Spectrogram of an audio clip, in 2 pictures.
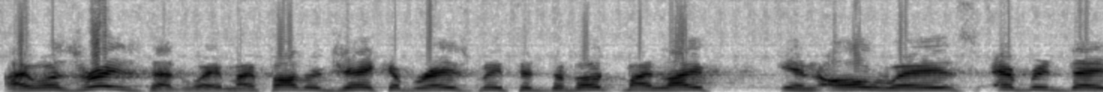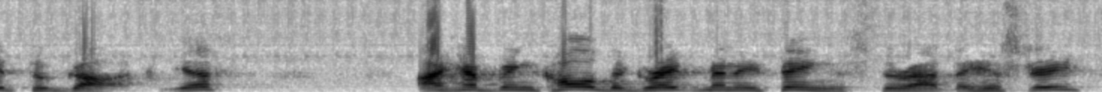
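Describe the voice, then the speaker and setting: A man's voice: high-pitched, moderate pace, highs cut off, natural voice. A man playing Joseph, fond storyteller. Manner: folksy, laughing, asks "yes?" often. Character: warm old Joseph of Nazareth, chatty storyteller. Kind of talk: one-man stage monologue. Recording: hall reverb.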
